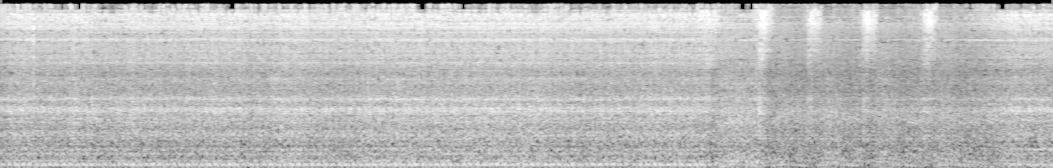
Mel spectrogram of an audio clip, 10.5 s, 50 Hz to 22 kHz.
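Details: 1968 Ford Fairlane, flooding carb fixed: even, steady low idle rumble, smooth with no misses; sounds better after correcting a line hooked up backwards, a plug or two suspected fouled from rich running.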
